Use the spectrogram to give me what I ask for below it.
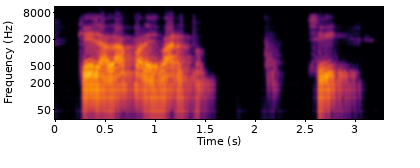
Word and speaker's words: Burton: es la lámpara de Barton, ¿sí? Se escribe Burton, pero se pronuncia Barton, ¿sí? Con B larga, ¿sí?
